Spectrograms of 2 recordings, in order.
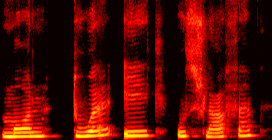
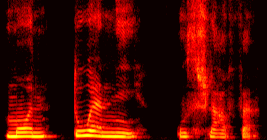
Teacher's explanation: fügen ein N als Verbindung zwischen diesen 2 Vokalen hinzu · Weiteres Beispiel: Anstelle von morn tue ich ausschlafen, sprechen wir morn tue ni ausschlafen. Auch hier verwenden wir wieder das N als Vokalverbindung zwischen der Verbendung, die ein Vokal ist, und E für ich, also die Person.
